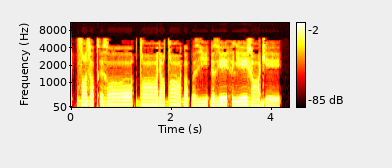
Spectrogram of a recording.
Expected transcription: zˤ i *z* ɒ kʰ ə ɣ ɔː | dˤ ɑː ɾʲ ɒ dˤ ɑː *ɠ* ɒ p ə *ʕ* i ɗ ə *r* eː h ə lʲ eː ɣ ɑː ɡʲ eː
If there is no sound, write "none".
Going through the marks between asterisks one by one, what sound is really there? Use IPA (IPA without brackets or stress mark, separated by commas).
z, ɠ, ɣ, ɣ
